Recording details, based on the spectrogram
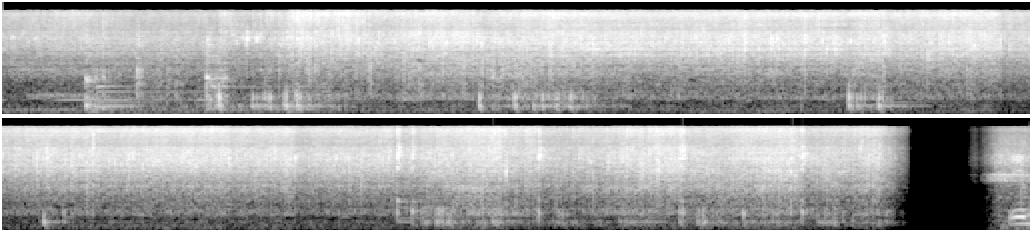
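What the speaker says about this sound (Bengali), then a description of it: "এই তেলের মধ্যে পেঁপেটাও হালকা করে ভেজে নেব।" Papaya pieces fry in mustard oil in a wok, giving a loud, continuous sizzle broken by clinks and scrapes of stirring, until a short silence near the end.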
